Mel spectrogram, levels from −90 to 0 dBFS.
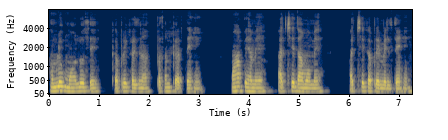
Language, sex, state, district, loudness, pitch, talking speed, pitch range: Hindi, male, Bihar, Jamui, -19 LUFS, 130 Hz, 155 wpm, 125-140 Hz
